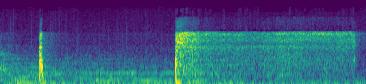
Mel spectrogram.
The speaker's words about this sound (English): I'll light a flare here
